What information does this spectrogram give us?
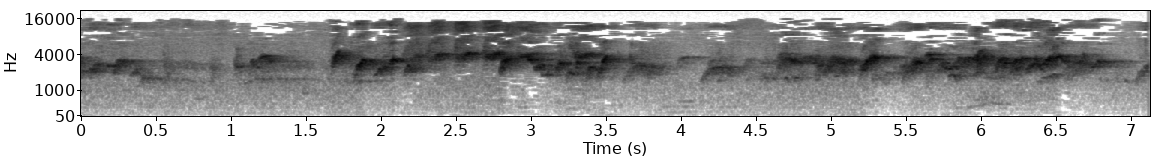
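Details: Lively red-whiskered bulbul song, with dense warbling phrases strung together almost without a break, rapid chirpy notes, and a short quieter gap in the middle.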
